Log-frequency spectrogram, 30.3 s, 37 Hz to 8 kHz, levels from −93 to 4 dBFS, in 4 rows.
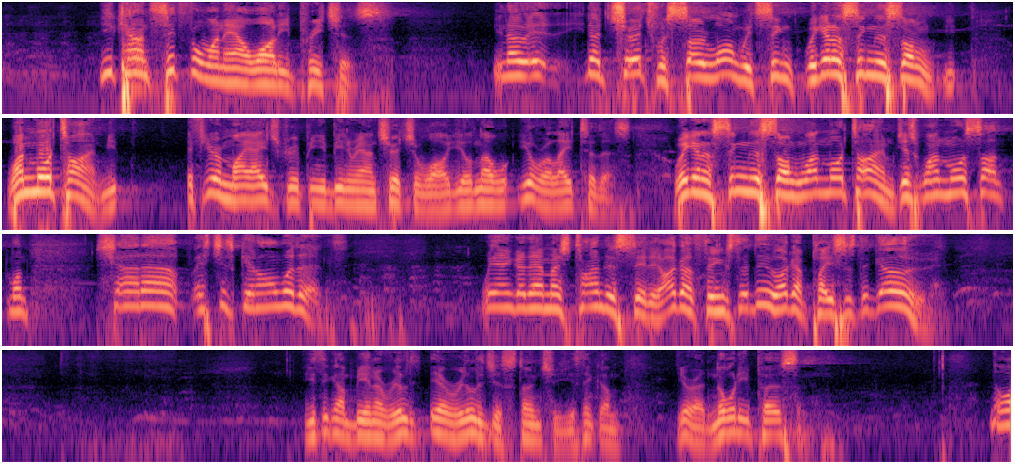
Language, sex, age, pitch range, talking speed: English, male, 50-69, 135-210 Hz, 210 wpm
